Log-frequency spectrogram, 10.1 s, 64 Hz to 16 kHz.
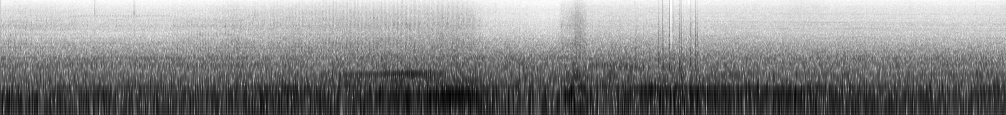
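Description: A manual Porsche 911 GTS cruises on a motorway in 7th gear, its engine a steady low drone with road and wind noise all through, a brief high whoosh of passing traffic near the middle.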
